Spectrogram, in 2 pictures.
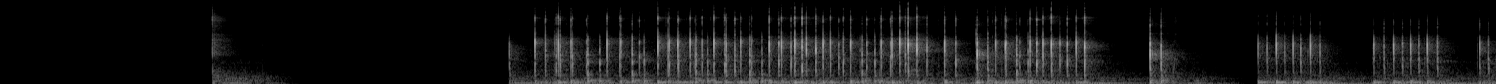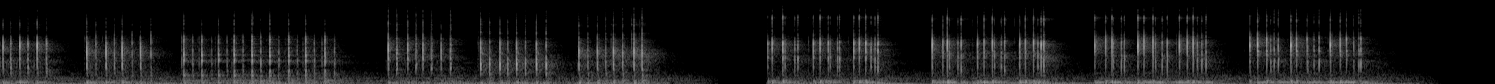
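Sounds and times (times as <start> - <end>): mechanical keyboard typing: 5.2 - 11.8, 12.6 - 21.6, 22.6 - 28.7.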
